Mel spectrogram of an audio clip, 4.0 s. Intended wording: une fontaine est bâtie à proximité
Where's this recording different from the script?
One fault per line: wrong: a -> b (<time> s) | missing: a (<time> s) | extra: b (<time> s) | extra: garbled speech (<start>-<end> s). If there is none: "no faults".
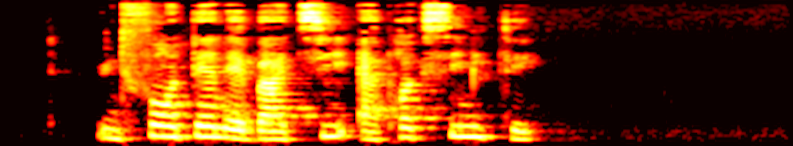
no faults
